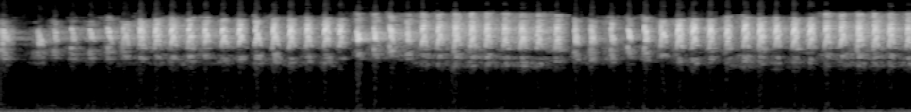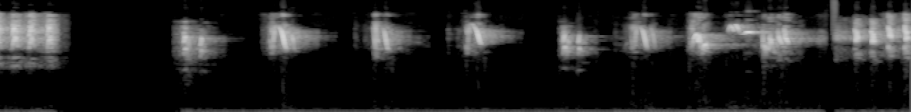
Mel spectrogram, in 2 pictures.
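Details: Eurasian tree sparrow, used as training song for caged birds: a long, dense, high buzzy rattle of rapid chips, then a silence and a run of separate sharp chirps spaced about half a second apart.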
